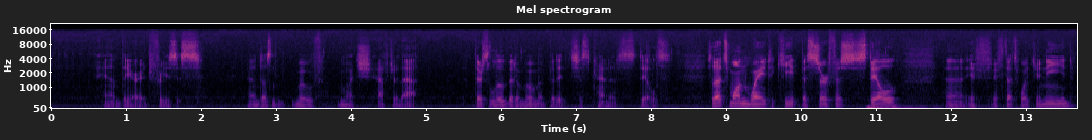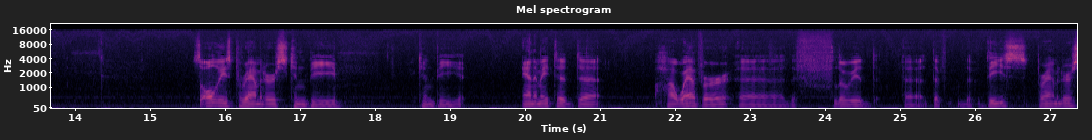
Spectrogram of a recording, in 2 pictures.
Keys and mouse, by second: 24.7-26.6 drag.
